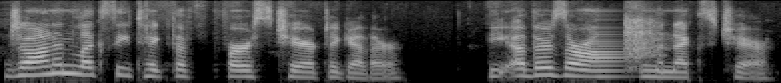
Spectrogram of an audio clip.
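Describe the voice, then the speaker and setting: A woman's voice: mid-range voice, lively intonation, a little fast, dry recording, studio quality. A woman reading scripted stage directions as the narrator of a drama.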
